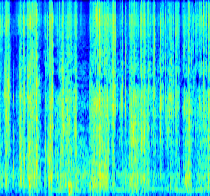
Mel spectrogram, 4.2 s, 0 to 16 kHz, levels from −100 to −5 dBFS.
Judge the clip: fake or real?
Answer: real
